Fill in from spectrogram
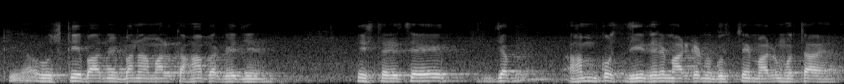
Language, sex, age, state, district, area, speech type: Hindi, male, 60+, Uttar Pradesh, Lucknow, rural, spontaneous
